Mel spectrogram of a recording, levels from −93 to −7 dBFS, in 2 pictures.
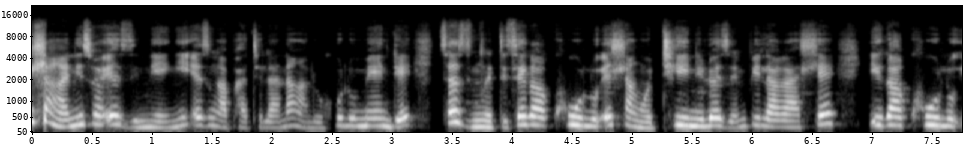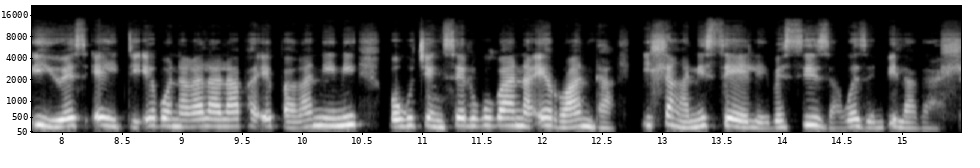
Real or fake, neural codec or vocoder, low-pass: real; none; 14.4 kHz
